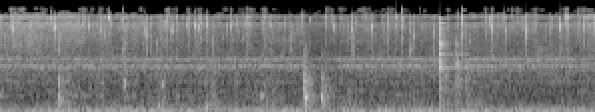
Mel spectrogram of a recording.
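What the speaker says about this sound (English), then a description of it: "Okay, kita tumiskan dia. We saute this for a bit." Mustard seeds, garlic and ginger sauté in hot oil for a tamarind fish dish, giving a steady soft sizzle with scattered light pops and a couple of sharper clicks from stirring, close and continuous with no talk.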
